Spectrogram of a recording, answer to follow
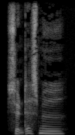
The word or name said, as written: søndagsmøde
